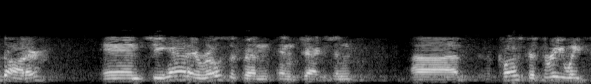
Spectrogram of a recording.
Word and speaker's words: Rocephin: to do here like you're gone okay well Rocephin is the correct way to pronounce it and you know it's the Pharmaceutical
